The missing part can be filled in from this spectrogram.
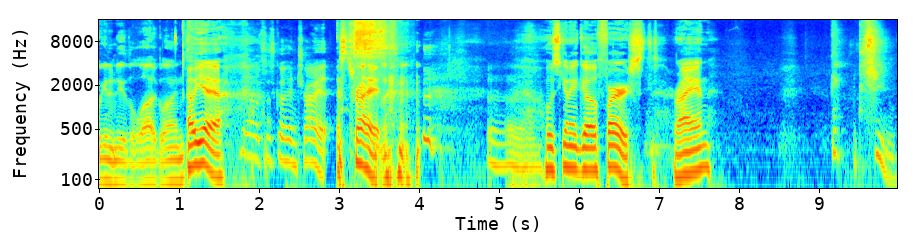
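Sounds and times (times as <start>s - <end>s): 
speech: 0.0s - 4.2s, 4.9s - 7.8s, 9.2s - 9.9s
person sneezing: 3.0s - 3.8s, 9.2s - 9.9s.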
